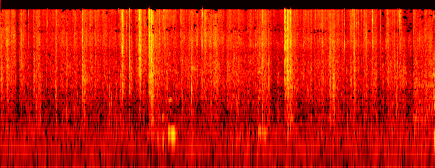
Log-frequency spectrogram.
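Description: Fabric rustling and scratchy crackles of hook-and-loop Velcro as the grid's edges are pressed into the softbox rim, with a cluster of louder rasps about three seconds in and another near six seconds.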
